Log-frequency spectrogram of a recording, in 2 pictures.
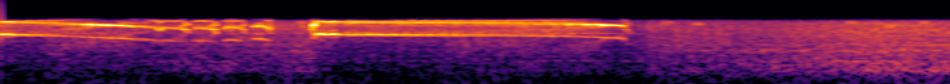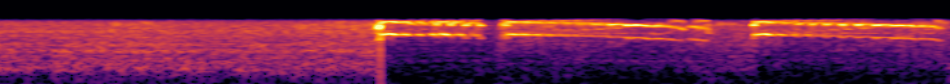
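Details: Hard drive whose spindle motor bearing has gone bad so it can't spin properly; warbling meow-like squeal sliding down in pitch, repeating in bursts as it tries to spin, spindle bearing failure.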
